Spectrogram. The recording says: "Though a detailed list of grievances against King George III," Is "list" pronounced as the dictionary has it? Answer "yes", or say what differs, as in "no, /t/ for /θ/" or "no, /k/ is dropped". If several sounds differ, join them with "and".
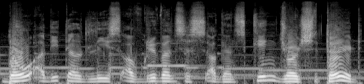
no, /t/ is dropped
